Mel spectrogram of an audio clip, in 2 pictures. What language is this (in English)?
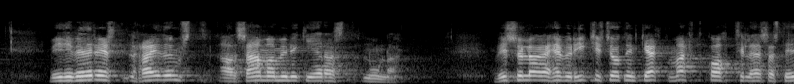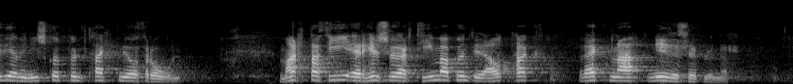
Icelandic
